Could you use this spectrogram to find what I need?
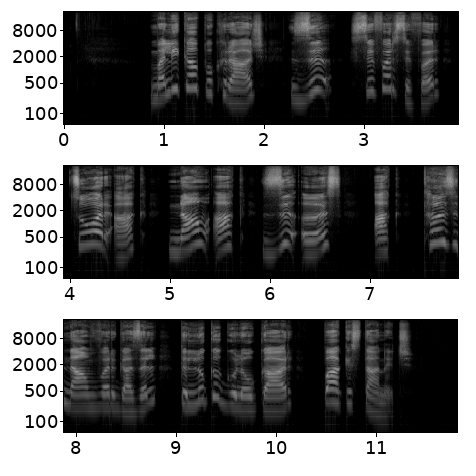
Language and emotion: Kashmiri, neutral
